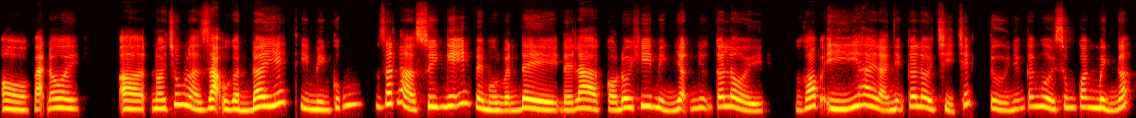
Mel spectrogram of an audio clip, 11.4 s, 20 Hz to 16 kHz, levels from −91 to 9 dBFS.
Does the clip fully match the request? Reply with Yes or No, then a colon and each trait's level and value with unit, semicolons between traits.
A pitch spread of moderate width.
Yes: average, 4.7 semitones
